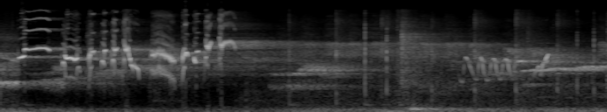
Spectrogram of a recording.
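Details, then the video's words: Caged white-rumped shama singing in competition against a television: a fast burst of varied whistles and rattling notes in the first two seconds, followed by softer lower warbles and trills. "kích chòe lửa hót đấu với tivi cực căng lửa"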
